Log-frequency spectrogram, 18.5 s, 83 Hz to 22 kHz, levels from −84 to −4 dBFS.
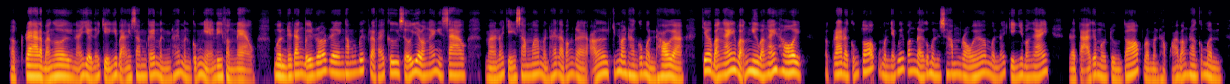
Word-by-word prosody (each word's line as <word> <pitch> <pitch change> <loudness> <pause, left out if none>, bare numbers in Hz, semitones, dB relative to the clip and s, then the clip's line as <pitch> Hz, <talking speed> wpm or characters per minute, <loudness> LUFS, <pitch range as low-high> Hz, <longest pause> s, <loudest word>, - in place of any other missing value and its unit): Thật 120 -2 -6
ra 145 -1 +7
là 140 - +5
bạn 120 +2 0
ơi, 145 -2 +3
nãy 125 +5 -3
giờ 130 -5 +2
nói 135 +5 -2
chuyện 120 -6 -2
với 155 - 0
bạn 125 +1 -2
xong 145 +1 -2
cái 155 +2 0
mình 120 -7 -3
thấy 165 +7 -3
mình 130 -8 -4
cũng 160 - -3
nhẹ 120 -6 -1
đi 140 +2 +1
phần 125 -6 -3
nào. 110 -2 -1 0.3
Mình 150 -2 +4
thì 145 - +1
đang 165 +2 +1
bị 145 -3 +3
rối 175 +6 +3
ren, 175 -2 +2
không 170 0 -2
có 180 - -4
biết 205 0 -3
là 165 - 0
phải 140 +3 -3
cư 180 +1 +1
xử 145 -2 +3
với 190 - +5
bạn 155 -1 +1
ấy 180 +4 -2
làm 180 -5 -2
sao, 155 0 +1 0.3
mà 125 -1 -1
nói 150 +5 -2
chuyện 130 -4 -3
xong 145 +2 0
á, 165 +1 0
mình 145 -8 -4
thấy 155 +5 -3
là 150 - -1
vấn 145 +6 -4
đề 125 -6 -2
ở 150 +10 -1
chính 185 +1 -4
bản 185 -2 +2
thân 155 -3 0
của 165 - -3
mình 135 -8 -1
thôi 145 +2 +4
à, 120 -2 +1 0.3
chớ 210 0 +4
bạn 150 -4 +1
ấy 195 +6 +5
vẫn 185 -1 +2
như 195 -3 +5
bạn 150 -1 +1
ấy 200 +6 +3
thôi. 185 -2 +5 0.3
Thật - - -14
ra 165 +1 +4
là 150 - 0
cũng 155 +3 -6
tốt, 200 +2 +1
mình 145 -2 -3
giải 140 - -4
quyết 220 +2 -2
vấn 200 +1 -3
đề 140 -7 0
của - - -3
mình 160 -4 -2
xong 170 +2 -2
rồi 140 -1 0
á, 180 +3 0
mình 145 -8 -4
nói 170 +6 -6
chuyện 135 -1 -3
với 150 - -2
bạn 135 0 -3
ấy, 160 +8 0 0.3
là 115 -1 -2
tại 110 +3 0
cái 160 - -1
môi 135 -4 -3
trường 115 -3 -4
tốt, 170 +7 +2
rồi 115 -3 -3
mình 110 -1 -5
học 115 -3 -8
hỏi 120 +4 -5
bản 140 +5 -2
thân 145 -2 -1
của - - -8
mình, 135 -7 -2
150 Hz, 325 wpm, -22 LUFS, 130-170 Hz, 0.3 s, ra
